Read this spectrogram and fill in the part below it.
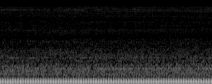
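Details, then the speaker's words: Porsche 911 Turbo Metzger engine, 146,000 miles, aftermarket intake, oil leaks, muffler found missing underneath: turbos audible, very loud deep drone with rapid even pulsing at idle; loud exhaust from missing muffler. "Sounds pretty good. I can hear the turbos. It sounds like an exhaust or missing an exhaust."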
